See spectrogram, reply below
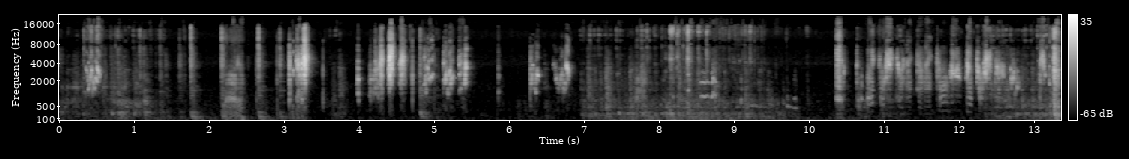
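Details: Loud budgerigar calls described as angry shouting, with scattered sharp chirps and squeaky notes coming in uneven clusters and pauses, then a dense run of rapid, grating calls near the end.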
